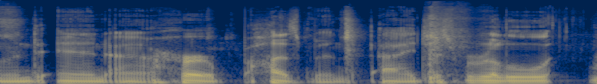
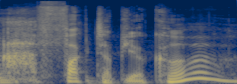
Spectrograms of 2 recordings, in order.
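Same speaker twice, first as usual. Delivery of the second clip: put-on New Zealand accent; 9 semitones higher than usual.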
